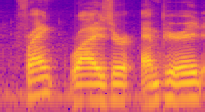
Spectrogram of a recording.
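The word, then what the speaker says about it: Reiser: and mineral identification followed by my name Frank Riser space capital M period capital S period rap Riser is spelled r-e-i-s-e-r I encourage you to watch my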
